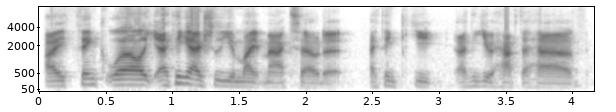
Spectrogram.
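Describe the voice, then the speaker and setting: A man's voice: medium pitch, quick pace, bright, forceful tone. A man running a tabletop game as dungeon master, explaining rules in a loose, rambling way with lots of "like" and restarts. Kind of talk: casual tabletop game chat.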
